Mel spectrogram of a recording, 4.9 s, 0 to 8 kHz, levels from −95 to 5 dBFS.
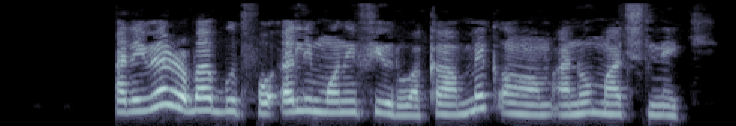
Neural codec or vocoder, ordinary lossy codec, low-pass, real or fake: none; MP3, 32 kbps; 7.2 kHz; real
